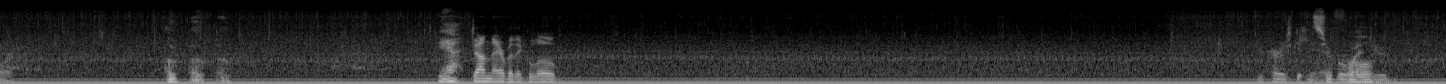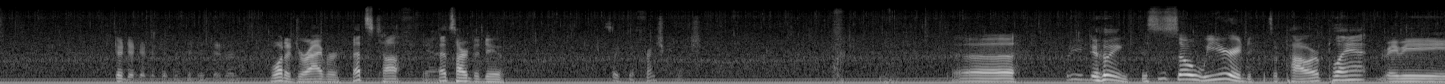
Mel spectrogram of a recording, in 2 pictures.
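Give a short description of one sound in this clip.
Rain patters down steadily.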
